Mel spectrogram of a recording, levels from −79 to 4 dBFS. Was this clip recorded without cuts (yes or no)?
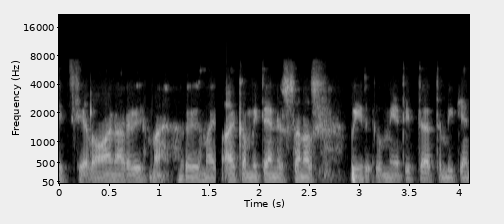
no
